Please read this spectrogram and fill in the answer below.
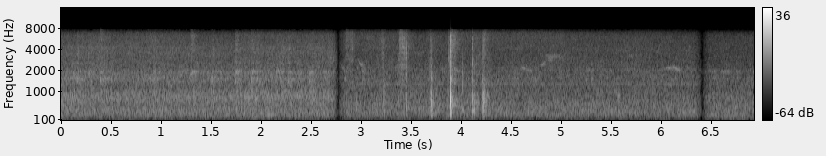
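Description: Steady outdoor background hiss that drops out briefly twice; a little under three and a half seconds in comes a short run of sharp clicks and knocks, the loudest about four seconds in.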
